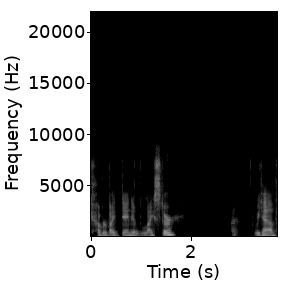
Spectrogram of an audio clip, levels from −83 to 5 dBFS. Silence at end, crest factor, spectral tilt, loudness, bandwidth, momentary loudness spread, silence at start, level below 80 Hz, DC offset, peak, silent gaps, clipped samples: 0 s; 18 dB; -4.5 dB/octave; -40 LUFS; 9 kHz; 24 LU; 0 s; -78 dBFS; under 0.1%; -22 dBFS; 1.89-2.79 s, 3.03-3.10 s; under 0.1%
